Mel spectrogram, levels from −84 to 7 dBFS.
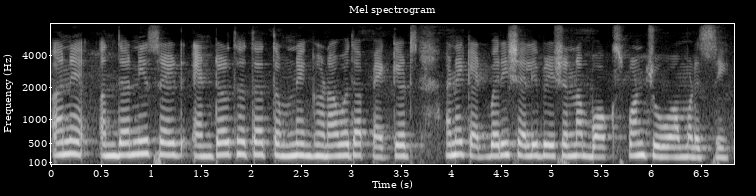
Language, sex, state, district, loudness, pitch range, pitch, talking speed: Gujarati, female, Gujarat, Valsad, -12 LUFS, 225-250 Hz, 235 Hz, 150 wpm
